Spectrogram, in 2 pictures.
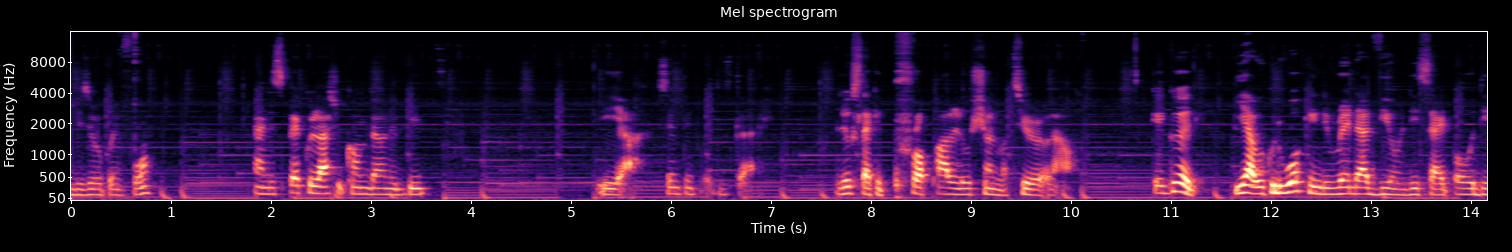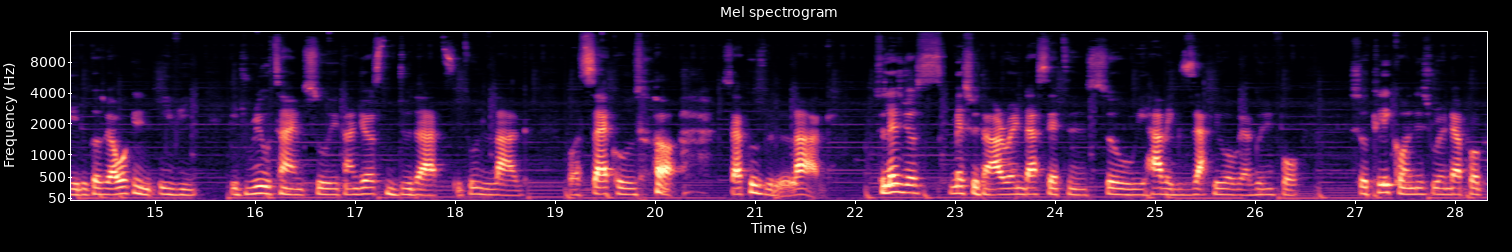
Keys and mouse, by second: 2.3-4.4 drag, 5.5 click, 7.0 click, 7.5 ctrl+s, 7.9-8.4 middle drag, 9.3-10.1 middle drag, 16.1-16.7 middle drag, 18.4-19.4 middle drag.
